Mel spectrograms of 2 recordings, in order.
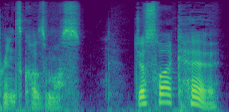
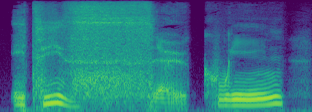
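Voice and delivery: very slow, drawn-out hissing voice. The pet astropython answers the queen, hissing. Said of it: "he hissed".

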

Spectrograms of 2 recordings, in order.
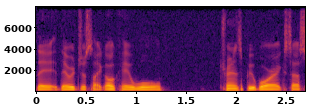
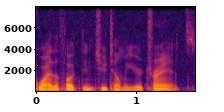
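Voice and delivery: mock indignant, angry, pissed-off outburst. Acting out a hypothetical guy from a bar confronting someone: imitating a pissed-off guy. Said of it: "he gets all pissed off and shit".

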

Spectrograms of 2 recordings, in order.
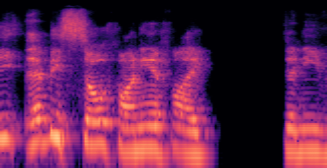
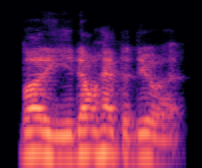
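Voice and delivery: normal talking voice

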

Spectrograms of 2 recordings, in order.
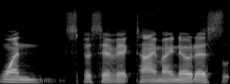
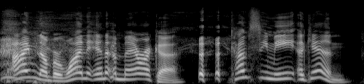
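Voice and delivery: robotic voice; 7 dB louder than usual. Speaker imagines the voice an ad should have used, in TikTok text-to-speech lady voice. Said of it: "gotten the TikTok text-to-speech lady to do the voice".

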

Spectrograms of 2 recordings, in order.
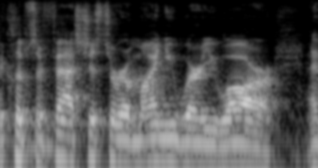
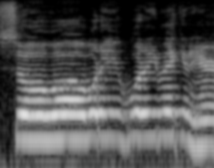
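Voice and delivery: put-on condescending judge voice, higher and louder; 13 semitones higher, 8 dB louder than usual. Retelling how the chef responds to a contestant: imitating Colicchio's condescending tone. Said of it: "like it's so beneath him".

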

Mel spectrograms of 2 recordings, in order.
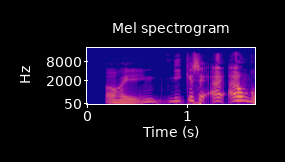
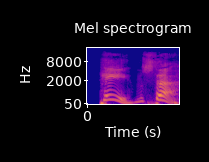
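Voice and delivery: bright, pitched-up, outgoing, chummy voice; 5 semitones higher, 3 dB louder than usual. Explaining being socially awkward, imitating an outgoing extrovert. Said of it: "An extrovert".

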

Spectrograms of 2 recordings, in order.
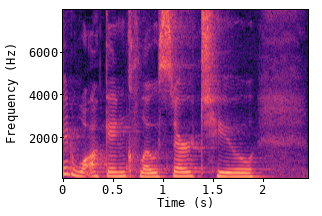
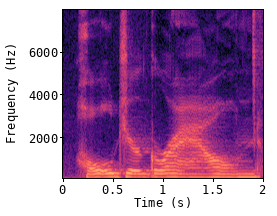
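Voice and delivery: deep Southern drawl, ground stretched out; 5 semitones lower than usual. Retelling a voice heard after asking what to do: deep southern voice. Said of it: "this deep Southern voice that just goes".

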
